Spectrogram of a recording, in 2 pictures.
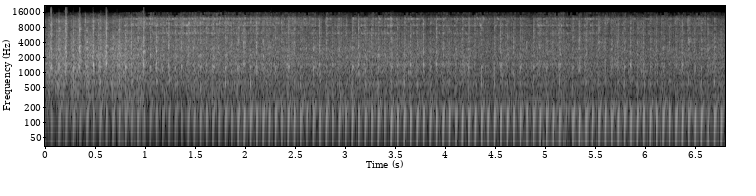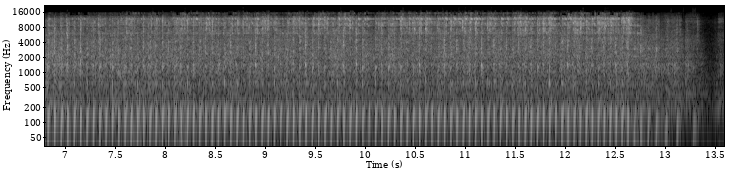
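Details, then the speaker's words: Engine idling with both chokes off on a first drive attempt: steady low thumping at about four beats a second with a faint rattle. Unclear whether the chain is just vibrating or the machine wants to creep forward. "I can't tell if that's just chain vibrating or it wants to drive, so I'm actually gonna back it up a little bit, and then we'll see what happens."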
